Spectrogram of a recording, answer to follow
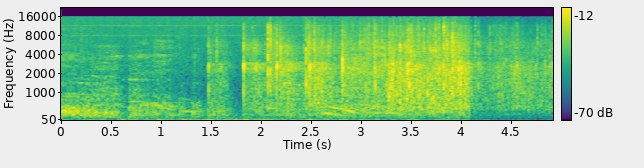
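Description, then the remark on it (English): A church audience breaks into applause during a sermon. A few scattered claps grow into dense, steady clapping for a couple of seconds, then fade abruptly, with a faint voice murmuring underneath. “The Lord bless those of you who are clapping and give you a double portion of his favor.”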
